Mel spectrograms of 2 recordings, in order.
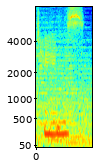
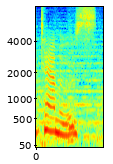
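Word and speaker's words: Tammuz: Do you pronounce pronounce it themes or tames? Oh, okay. I missed. I was like, what? It's supposed to be Tamuz.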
